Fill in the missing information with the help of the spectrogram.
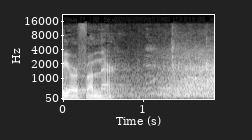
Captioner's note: laughter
